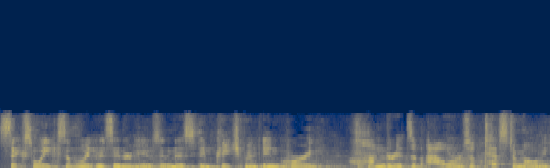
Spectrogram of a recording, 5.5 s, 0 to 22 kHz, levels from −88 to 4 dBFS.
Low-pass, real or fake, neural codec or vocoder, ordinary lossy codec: 7.2 kHz; fake; codec, 16 kHz, 2 kbps, FreqCodec, larger model; MP3, 48 kbps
